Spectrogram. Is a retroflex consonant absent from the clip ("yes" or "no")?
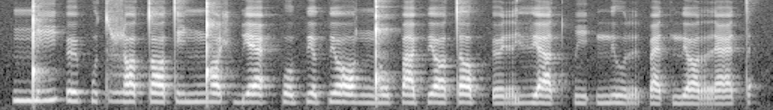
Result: yes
